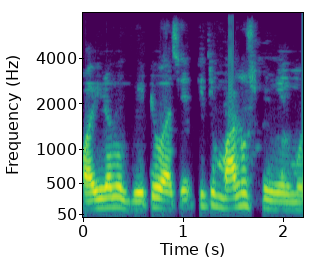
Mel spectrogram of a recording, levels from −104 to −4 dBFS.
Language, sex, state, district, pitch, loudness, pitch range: Bengali, male, West Bengal, Dakshin Dinajpur, 140 Hz, -15 LUFS, 120-170 Hz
